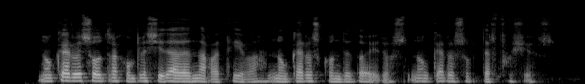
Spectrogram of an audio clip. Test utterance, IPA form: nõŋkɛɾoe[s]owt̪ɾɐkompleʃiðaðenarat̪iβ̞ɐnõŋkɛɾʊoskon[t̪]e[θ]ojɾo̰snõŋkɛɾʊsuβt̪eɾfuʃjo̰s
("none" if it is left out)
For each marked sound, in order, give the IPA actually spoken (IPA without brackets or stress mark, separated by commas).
s, d̪, ð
